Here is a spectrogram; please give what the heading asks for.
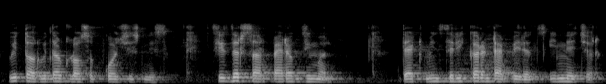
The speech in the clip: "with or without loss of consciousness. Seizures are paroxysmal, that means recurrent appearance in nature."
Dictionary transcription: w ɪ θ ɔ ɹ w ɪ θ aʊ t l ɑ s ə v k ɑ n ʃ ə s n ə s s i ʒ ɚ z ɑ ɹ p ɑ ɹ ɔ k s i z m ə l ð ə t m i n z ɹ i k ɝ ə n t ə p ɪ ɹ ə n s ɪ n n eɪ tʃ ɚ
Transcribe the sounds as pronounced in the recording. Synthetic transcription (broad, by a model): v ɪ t ɔ ɹ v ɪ t aʊ t l ɑ s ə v k ɑ n ʃ ə s n ə s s i z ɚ s ɑ ɹ p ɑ ɹ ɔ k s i m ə l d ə t m i n s ɹ i k ɝ ə n t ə p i ɹ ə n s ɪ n n eɪ tʃ ɚ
